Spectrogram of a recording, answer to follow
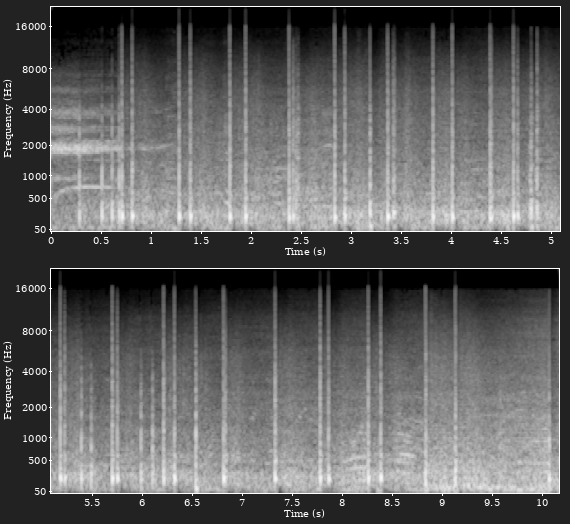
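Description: Aerial firework shells bursting in rapid, irregular succession, several sharp bangs a second, echoing over a steady rumble.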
